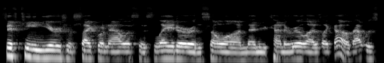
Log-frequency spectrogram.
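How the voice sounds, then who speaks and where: A man born in France speaks as a podcast guest. He talks in a reflective, halting way with many fillers and restarts. His voice carries a roomy echo. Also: medium pitch, steady tone. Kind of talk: conversational interview.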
